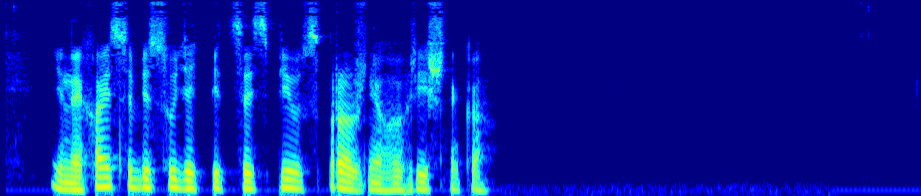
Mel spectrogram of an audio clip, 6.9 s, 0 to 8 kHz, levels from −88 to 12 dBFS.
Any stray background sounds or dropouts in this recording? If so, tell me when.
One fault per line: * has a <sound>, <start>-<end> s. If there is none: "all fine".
all fine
